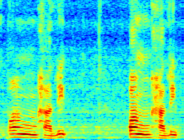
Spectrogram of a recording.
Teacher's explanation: First syllable pang, second syllable ha, third syllable lip. Panghalip. So the first and the third has the accent.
